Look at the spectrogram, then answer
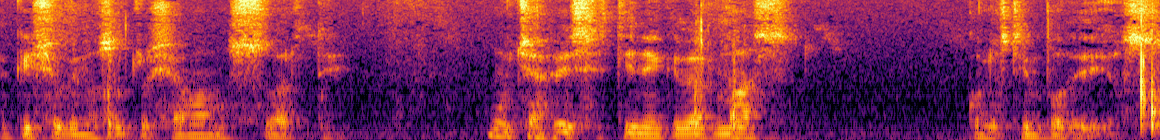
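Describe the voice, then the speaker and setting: Amid audible room echo, a man speaks at a moderate pace and medium pitch with vocal fry, fairly even intonation and long, frequent pauses. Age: 60s. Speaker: commentator. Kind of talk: personal reflection monologue.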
